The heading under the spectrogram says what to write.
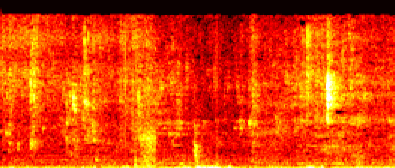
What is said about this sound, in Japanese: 優しく洗ったら水気をしっかり切ります。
